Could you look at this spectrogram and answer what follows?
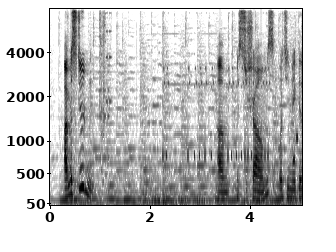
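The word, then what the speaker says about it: Sholmes: Shoms is pronounced the same as jams. Shoms. Herlock. Shoms.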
